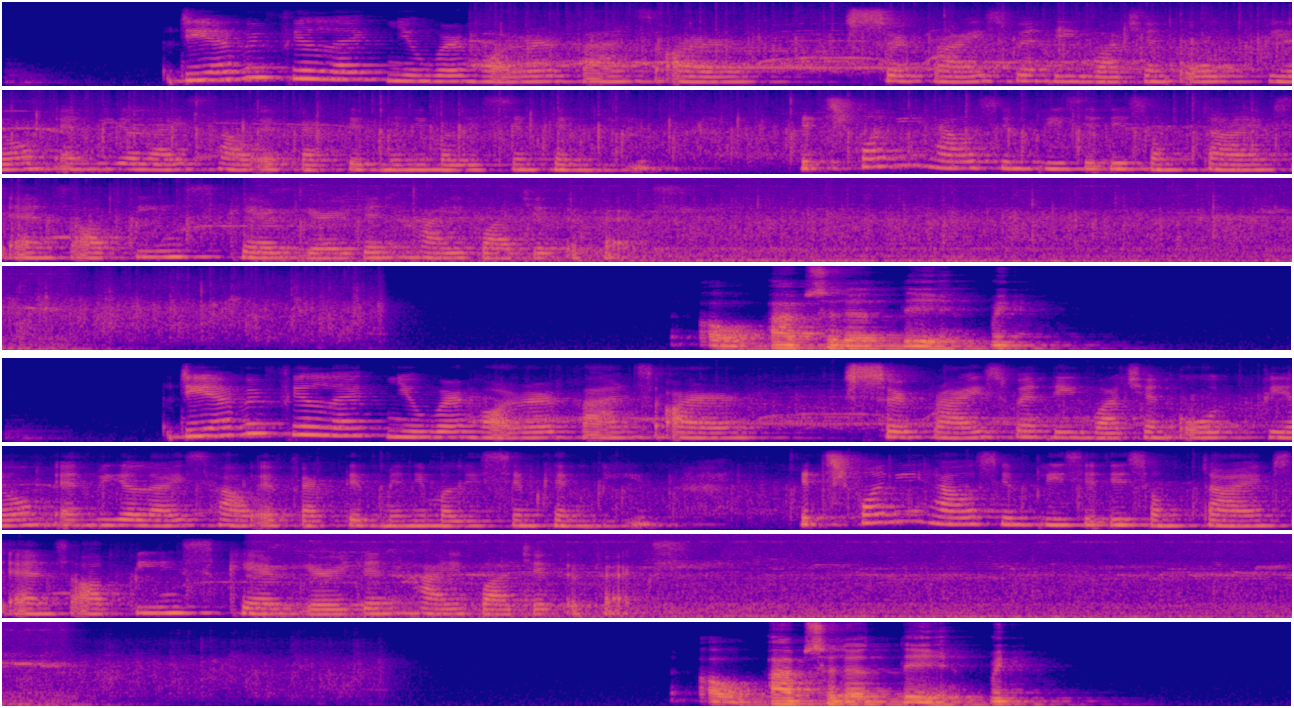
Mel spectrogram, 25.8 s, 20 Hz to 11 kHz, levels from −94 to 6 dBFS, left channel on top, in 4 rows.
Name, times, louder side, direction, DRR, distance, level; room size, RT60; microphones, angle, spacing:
voice 1, 0.8-3.8 4.2-10.1 10.4-16.3, right 1 dB, 20° right, 6 dB, 0.9 m, -34 dB
sound 1, 2.3-21.3, left 6 dB, 50° left, 0.5 m, -47 dB
sound 2, 14.1-19.7, right 1 dB, 50° right, 3.3 m, -45 dB
voice 2, 22.8-24.4, right 1 dB, 85° right, 5 dB, 1.6 m, -29 dB
19.5 x 11.5 x 3.1 m, 0.75 s
head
